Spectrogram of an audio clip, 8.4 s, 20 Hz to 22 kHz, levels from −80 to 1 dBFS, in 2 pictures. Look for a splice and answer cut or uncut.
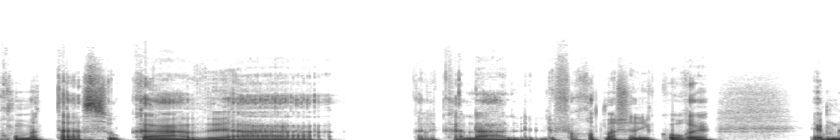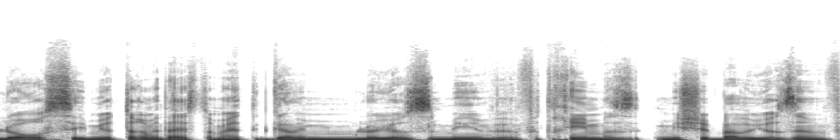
uncut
